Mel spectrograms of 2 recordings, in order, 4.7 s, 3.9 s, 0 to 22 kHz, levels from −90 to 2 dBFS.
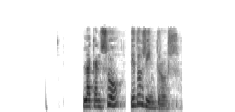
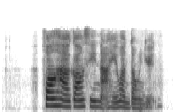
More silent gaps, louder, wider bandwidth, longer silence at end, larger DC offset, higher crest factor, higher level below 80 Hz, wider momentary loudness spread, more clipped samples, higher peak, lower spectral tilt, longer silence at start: first, 2.52-2.60 s vs none; about the same, -19 LUFS vs -17 LUFS; about the same, 8 kHz vs 8.2 kHz; first, 1.15 s vs 0.9 s; neither; about the same, 20 dB vs 18 dB; about the same, -66 dBFS vs -66 dBFS; second, 12 LU vs 15 LU; neither; about the same, -2 dBFS vs -2 dBFS; about the same, -2.5 dB/octave vs -3.5 dB/octave; first, 1.65 s vs 0.85 s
